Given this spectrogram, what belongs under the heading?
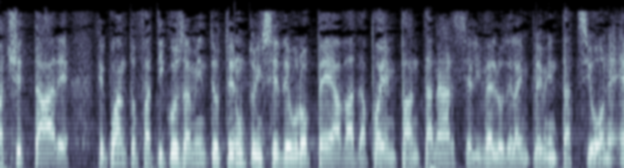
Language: Italian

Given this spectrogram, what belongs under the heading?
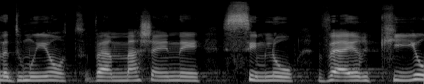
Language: Hebrew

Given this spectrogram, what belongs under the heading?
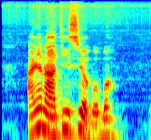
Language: Igbo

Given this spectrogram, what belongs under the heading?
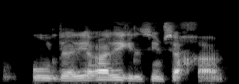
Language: Kabyle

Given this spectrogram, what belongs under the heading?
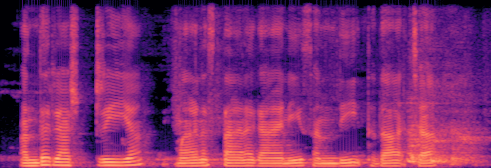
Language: Sanskrit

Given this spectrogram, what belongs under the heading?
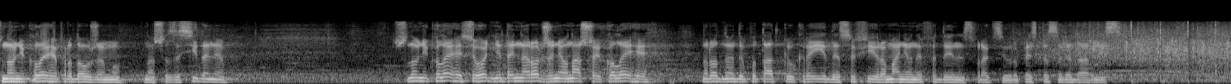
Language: Ukrainian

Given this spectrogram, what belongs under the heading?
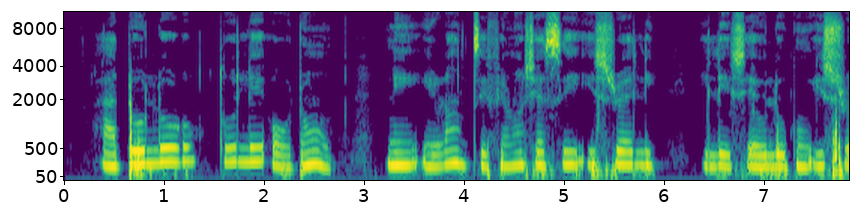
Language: Yoruba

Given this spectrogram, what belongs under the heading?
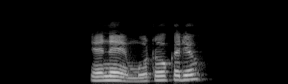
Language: Wadiyara Koli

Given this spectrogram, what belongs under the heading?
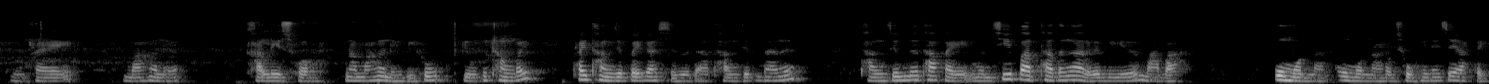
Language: Bodo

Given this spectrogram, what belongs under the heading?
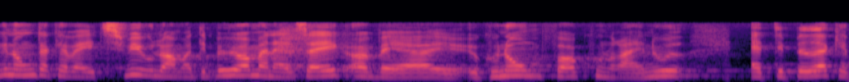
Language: Danish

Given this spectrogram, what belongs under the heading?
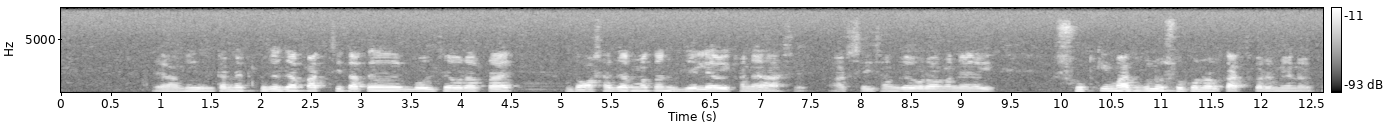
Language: Bangla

